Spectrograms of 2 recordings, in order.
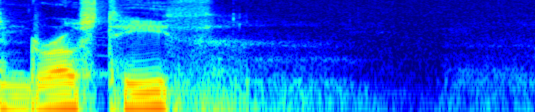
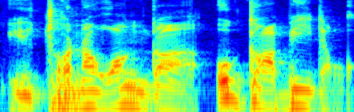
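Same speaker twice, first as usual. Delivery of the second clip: made-up alien gibberish, a bit louder; fake alien language; 4 dB louder than usual. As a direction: mouth a made-up alien tongue. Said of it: "What sounds like an alien language".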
